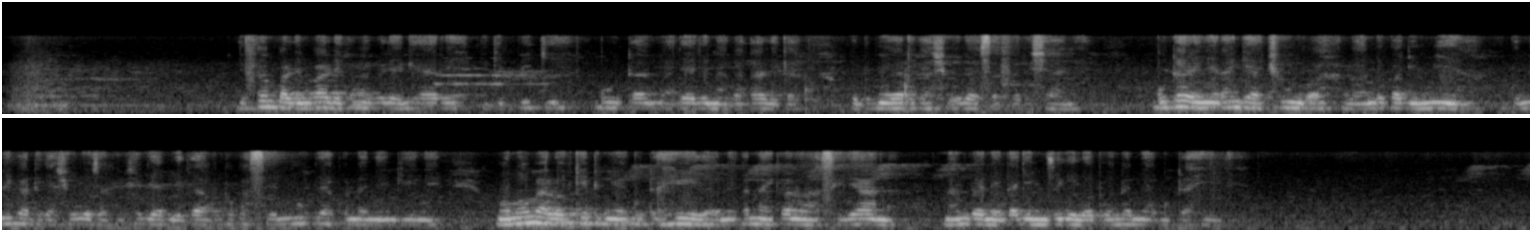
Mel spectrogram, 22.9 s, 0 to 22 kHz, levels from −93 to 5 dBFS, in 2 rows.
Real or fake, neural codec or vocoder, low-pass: real; none; 7.2 kHz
